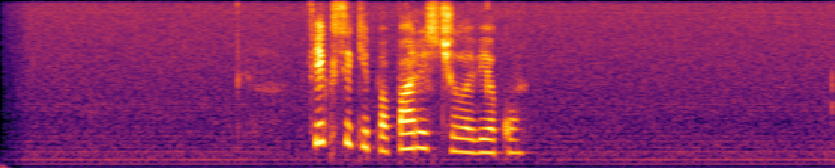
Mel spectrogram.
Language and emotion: Russian, neutral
